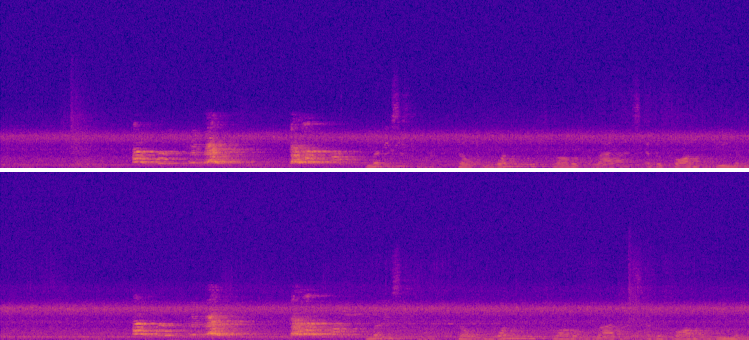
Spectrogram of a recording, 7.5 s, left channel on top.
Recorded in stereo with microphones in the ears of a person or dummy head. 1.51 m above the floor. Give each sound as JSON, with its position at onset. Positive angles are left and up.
{"t": 1.3, "sound": "a dog barking", "side_deg": 15, "distance_m": 4.0}
{"t": 3.6, "sound": "a woman speaking", "side_deg": 15, "distance_m": 7.0}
